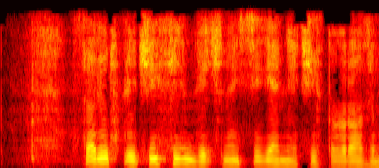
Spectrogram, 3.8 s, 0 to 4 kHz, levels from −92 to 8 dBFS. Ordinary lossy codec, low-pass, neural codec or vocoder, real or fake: MP3, 24 kbps; 3.6 kHz; codec, 24 kHz, 1 kbps, SNAC; fake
